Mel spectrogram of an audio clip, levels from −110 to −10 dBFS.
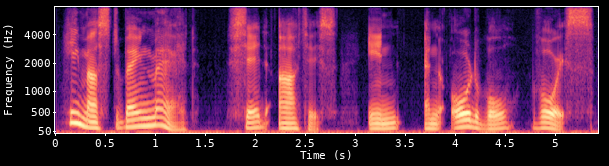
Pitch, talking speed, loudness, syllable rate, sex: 130 Hz, 120 wpm, -18 LUFS, 3.5 syllables/s, female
